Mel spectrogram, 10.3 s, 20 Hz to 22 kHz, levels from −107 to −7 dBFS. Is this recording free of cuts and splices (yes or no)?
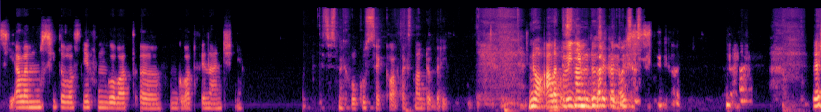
no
